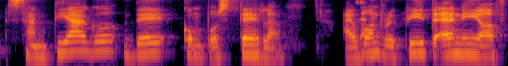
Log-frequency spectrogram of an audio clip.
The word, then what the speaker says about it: Santiago de Compostela: santiago or if you want the full name santiago de compostela i won't repeat any of the wrong pronunciations i've heard just stay with santiago de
